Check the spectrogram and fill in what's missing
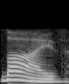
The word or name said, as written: lithe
